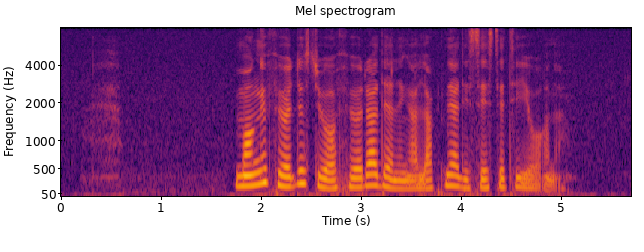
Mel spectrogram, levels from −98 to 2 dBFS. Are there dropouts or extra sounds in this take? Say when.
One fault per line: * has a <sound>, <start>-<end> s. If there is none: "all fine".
all fine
